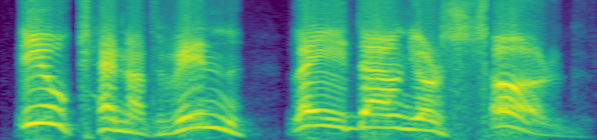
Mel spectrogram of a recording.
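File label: Dutch male, voice; Pirates Of The Caribbean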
